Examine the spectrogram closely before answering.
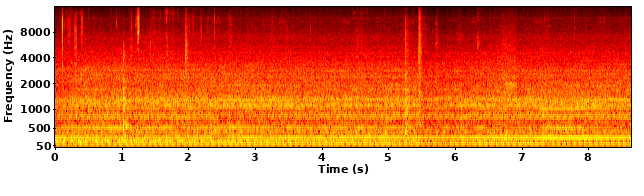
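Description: Flatbed tow truck's engine idling steadily, with a few light clicks over it.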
